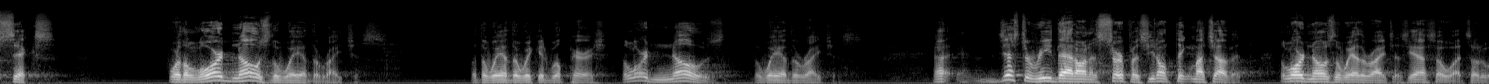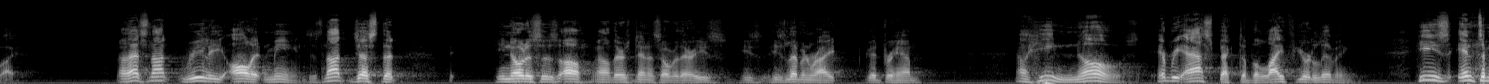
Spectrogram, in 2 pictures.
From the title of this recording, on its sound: Mt. Zion Church Live!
